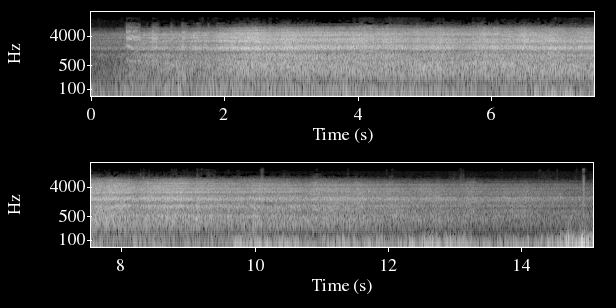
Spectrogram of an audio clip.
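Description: An aircraft lands at Vancouver Airport, a loud, sustained engine roar with a whining turbine tone. It holds steady and close for the whole stretch, growing slightly rougher toward the end, with no talk over it.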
